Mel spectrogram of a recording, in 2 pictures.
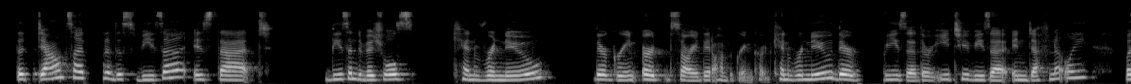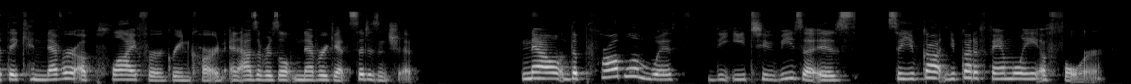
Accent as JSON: {"language": "English", "town": "Iowa City", "region": "Iowa", "country": "United States", "tie": "born or raised there", "also_born_or_lived": "India", "moved": "as an adult", "said": "I grew up in Iowa City, which is where um, the university is located"}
